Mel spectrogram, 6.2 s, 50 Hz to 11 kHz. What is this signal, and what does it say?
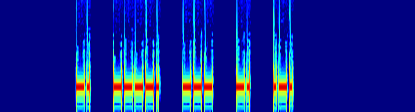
Morse code, heard as a keyed tone, about 30 wpm, spaced as for 17 wpm, 700 Hz. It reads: N9ONR
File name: Lesson 37g - Letter x - Call Signs 30wpm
